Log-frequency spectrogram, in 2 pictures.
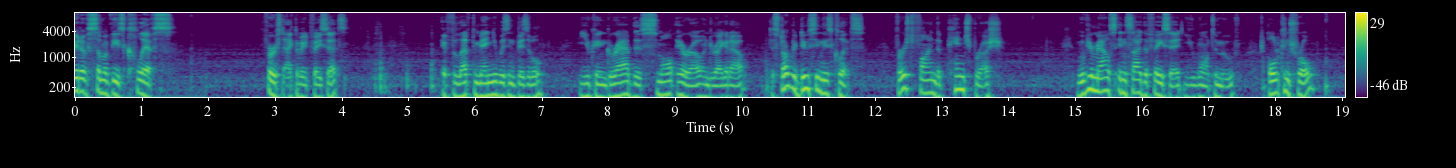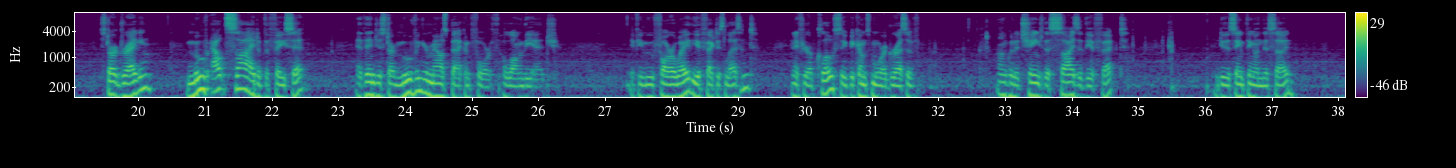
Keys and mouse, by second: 18.8 ctrl+click, 34.0 click, 36.0 ctrl+click.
